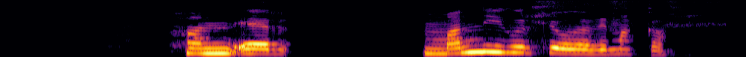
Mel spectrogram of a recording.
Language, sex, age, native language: Icelandic, female, 18-19, Icelandic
